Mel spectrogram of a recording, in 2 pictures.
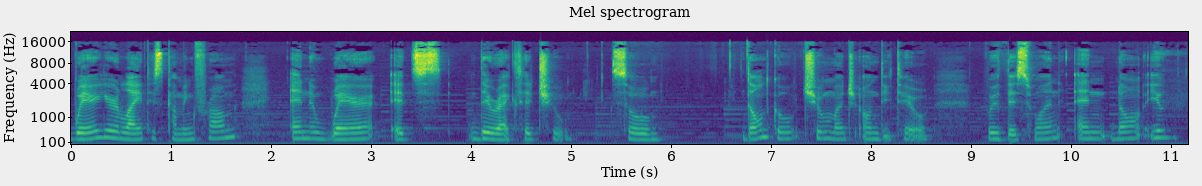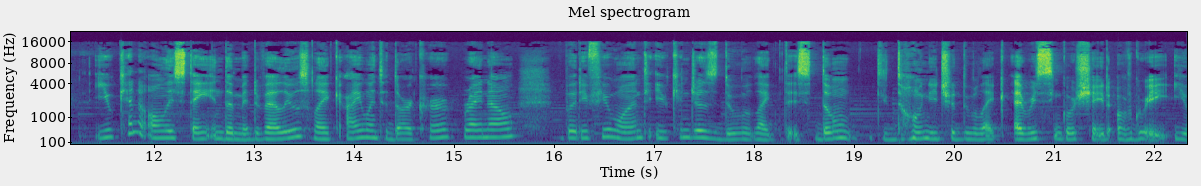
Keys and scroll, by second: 4.4 z, 5.3 b, 6.3 z, 7.1 b, 9.0-10.6 typing, 11.6 z, 12.4 z.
